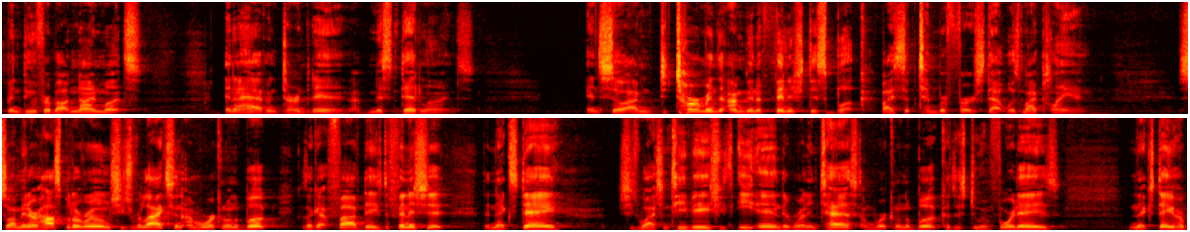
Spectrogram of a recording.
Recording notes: Their conversation was recorded at Powell’s Books in downtown Portland.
